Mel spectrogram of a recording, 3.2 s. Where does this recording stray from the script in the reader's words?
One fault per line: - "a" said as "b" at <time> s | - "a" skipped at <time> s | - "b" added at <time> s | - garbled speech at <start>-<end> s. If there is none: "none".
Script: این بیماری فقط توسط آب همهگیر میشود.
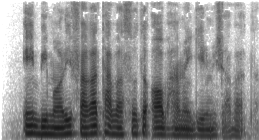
none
